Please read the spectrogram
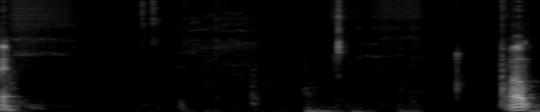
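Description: A few faint, scattered clicks at a computer, with a soft low thump about two and a half seconds in, then a brief spoken 'Oh' at the very end.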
